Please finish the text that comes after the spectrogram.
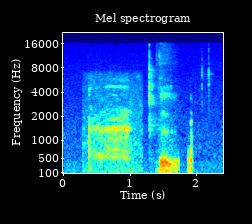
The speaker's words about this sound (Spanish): Sí, se trabó ahí.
